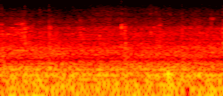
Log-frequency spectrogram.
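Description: Room tone in a pause between speech: a steady low hum with faint background noise.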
